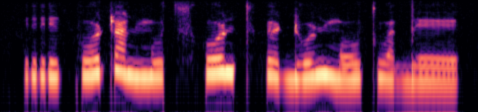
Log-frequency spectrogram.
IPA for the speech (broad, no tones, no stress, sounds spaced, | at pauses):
r i k o ʈ a ɳ m u t͡sʰ o ɳ tʰ ø ɖ u ɳ m o tʷ a d̪ e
